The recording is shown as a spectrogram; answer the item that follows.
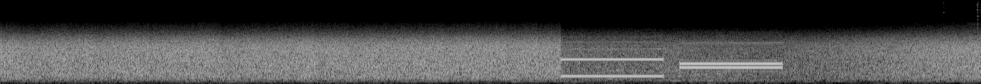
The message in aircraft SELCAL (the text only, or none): CQ-KM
